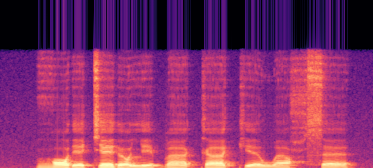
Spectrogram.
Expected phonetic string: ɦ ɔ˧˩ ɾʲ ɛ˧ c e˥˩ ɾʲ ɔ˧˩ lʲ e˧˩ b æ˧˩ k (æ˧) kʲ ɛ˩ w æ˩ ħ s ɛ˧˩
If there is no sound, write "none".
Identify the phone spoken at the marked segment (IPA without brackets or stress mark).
æ˧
